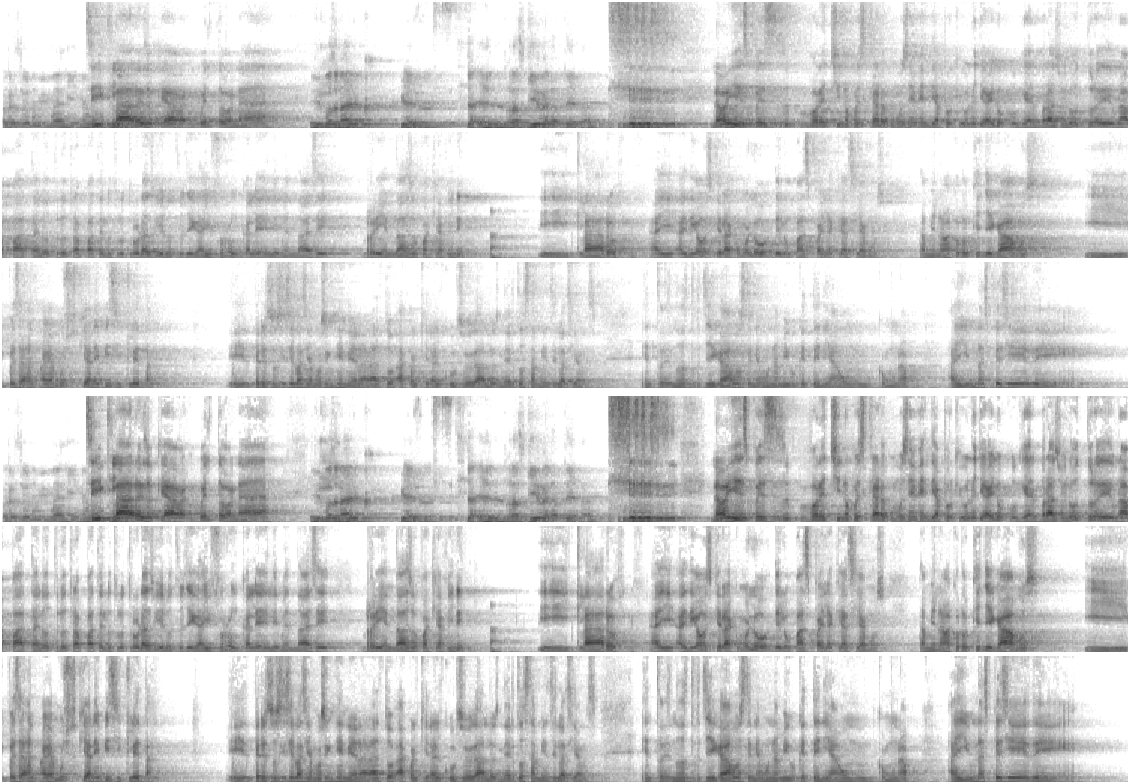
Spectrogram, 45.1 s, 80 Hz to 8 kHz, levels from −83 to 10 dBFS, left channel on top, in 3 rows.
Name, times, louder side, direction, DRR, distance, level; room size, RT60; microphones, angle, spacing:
voice 1, 0.0-1.7 4.1-5.8 6.2-8.0 21.5-21.7, equal, 10° right, 6 dB, 1.1 m, -27 dB
voice 2, 1.1-3.6 4.2-4.5 6.1-6.2 8.1-19.4 19.8-21.2 22.2-26.8 27.2-28.8 29.4-32.1 33.0-42.2 42.6-44.3, right 4 dB, 80° right, 11 dB, 0.8 m, -25 dB
20.0 x 18.5 x 8.5 m, 2.3 s
head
